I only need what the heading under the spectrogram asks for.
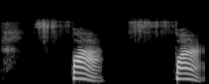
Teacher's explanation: makhraj huruf fa yang ini adalah di perut bibir nempel di ujung gigi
